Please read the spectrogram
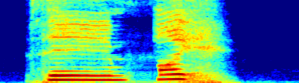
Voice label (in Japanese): "先輩", kawaii voice; ASMR; 二人称; 1200 kawaii voice!!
